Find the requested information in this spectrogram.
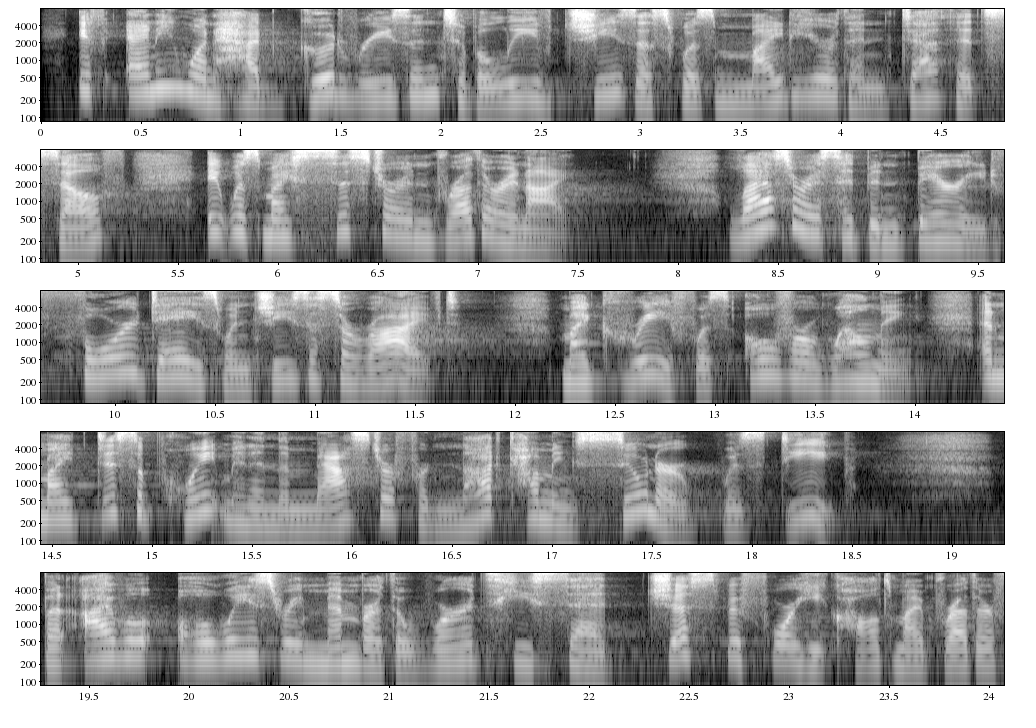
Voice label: Narration; listening cd easter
